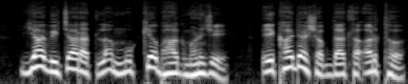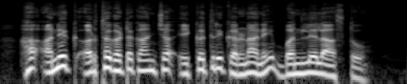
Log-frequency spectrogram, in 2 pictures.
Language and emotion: Marathi, neutral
